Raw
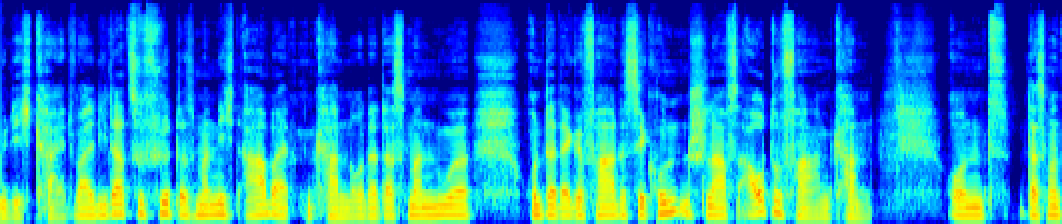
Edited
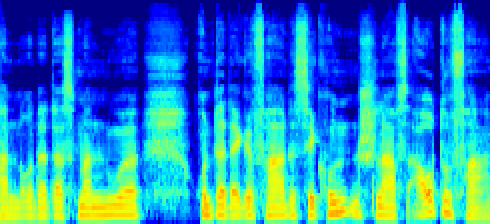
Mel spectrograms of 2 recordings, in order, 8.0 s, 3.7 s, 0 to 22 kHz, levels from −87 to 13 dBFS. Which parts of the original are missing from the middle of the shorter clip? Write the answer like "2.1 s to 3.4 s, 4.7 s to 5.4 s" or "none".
none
